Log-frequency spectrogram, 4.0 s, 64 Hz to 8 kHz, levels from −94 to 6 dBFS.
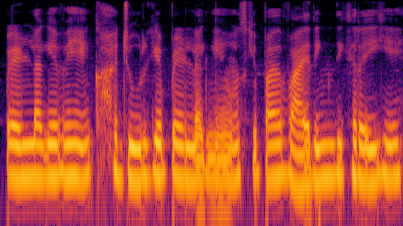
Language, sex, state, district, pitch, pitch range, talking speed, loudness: Hindi, female, Bihar, Sitamarhi, 180 Hz, 175-185 Hz, 225 wpm, -13 LUFS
